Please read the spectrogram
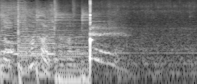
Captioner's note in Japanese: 失笑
